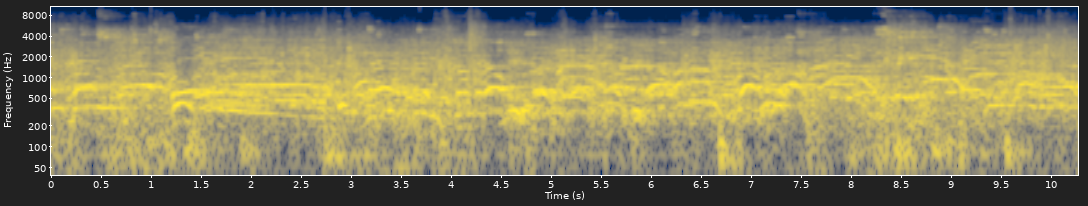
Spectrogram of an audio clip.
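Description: Basketball sneakers squeaking on a hardwood court, many short squeaks overlapping, with the ball bouncing and voices echoing around a large gym.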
